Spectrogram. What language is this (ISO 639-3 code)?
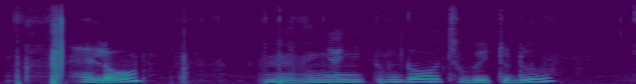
sat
